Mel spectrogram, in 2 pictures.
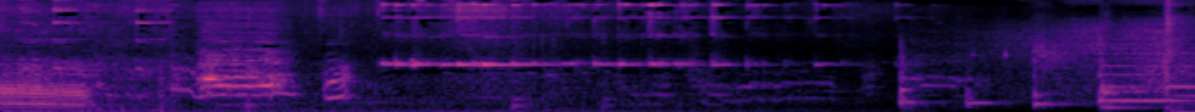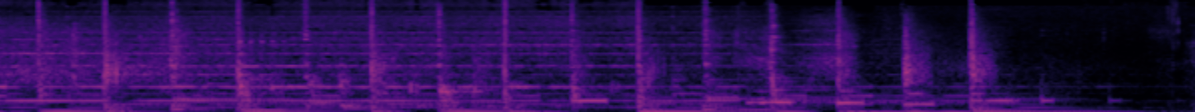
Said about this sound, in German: Das Gefühl kommt mir vor allem über, wenn man die Geissen gehört bimmeln, die Kälber gehört muhen und die Hühner gehört gackern.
